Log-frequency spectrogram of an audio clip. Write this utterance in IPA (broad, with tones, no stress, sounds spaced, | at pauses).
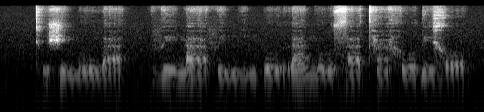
kʰ ɪ˦ ʃ e˨ m oː˨ w a˨ | v eː˦ ŋ aː˨ f e˨ ŋ i˨˦ n p oː˨ r a˦ n oː˨ s a˨˦ tʰ ã˦ h oː˦ ɗ e˦ ɣ ɔ˦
